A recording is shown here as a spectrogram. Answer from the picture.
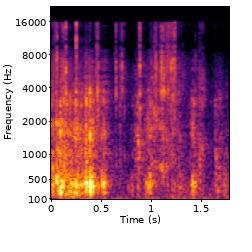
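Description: A plastic fortune cookie wrapper crinkles as it is pulled open, a quick run of soft, irregular rustling and crackling bursts with no voices.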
